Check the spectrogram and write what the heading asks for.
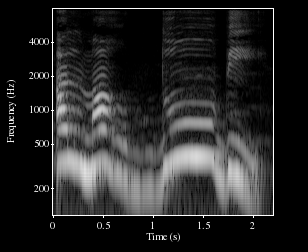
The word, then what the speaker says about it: المغضوب: Say Al-Maghdubi. Du, it's a du, not do.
